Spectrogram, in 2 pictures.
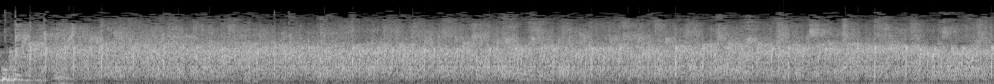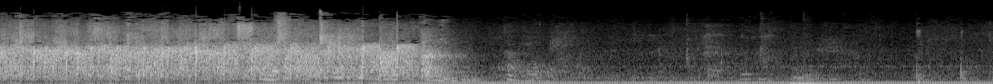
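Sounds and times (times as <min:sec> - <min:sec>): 
audience applause: 0:00.0 - 0:14.7.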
